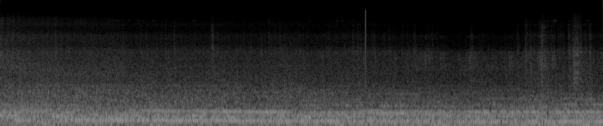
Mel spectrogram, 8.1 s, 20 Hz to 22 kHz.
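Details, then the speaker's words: Nissan Skyline R33 with built 550hp RB25DET, after lifter repair fixed a ticking noise: deep steady drone holding an even pitch under light throttle on a test drive, no top-end ticking; running clean. "now i've got a functional rb 25 right now the lifters have not been ticking"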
